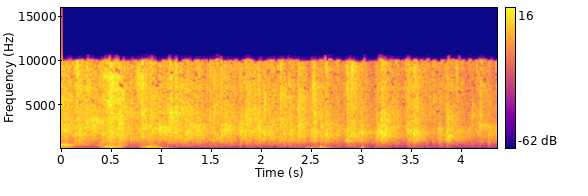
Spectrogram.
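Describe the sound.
A crowd breaks into a steady round of applause, a dense, even wash of many hands clapping for several seconds, with a few voices cheering briefly at the start.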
